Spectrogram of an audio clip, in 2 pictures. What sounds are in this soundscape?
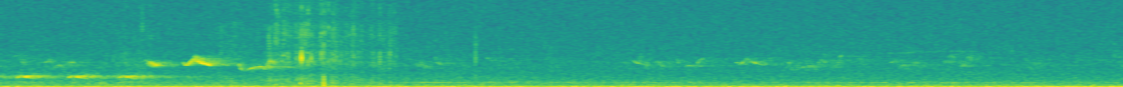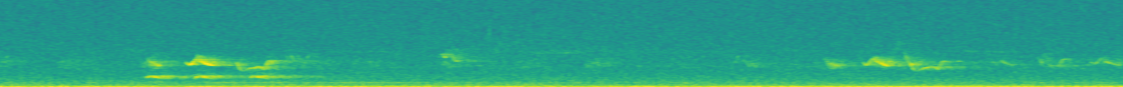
Scarlet Tanager, American Crow, Red-eyed Vireo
